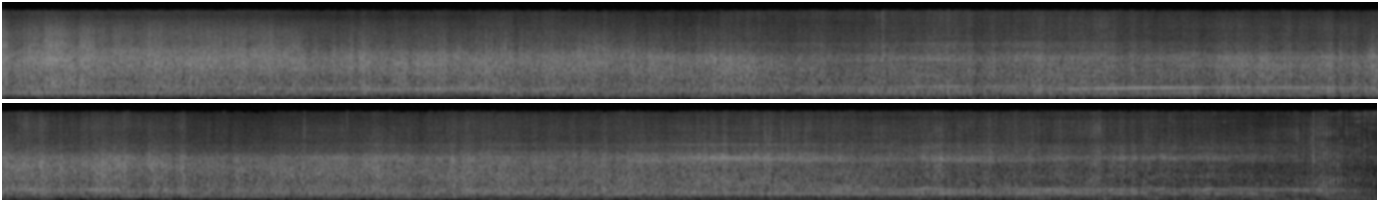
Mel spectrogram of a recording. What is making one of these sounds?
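A snowmobile engine drones steadily, its pitch rising and falling with the throttle.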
